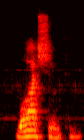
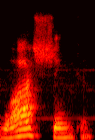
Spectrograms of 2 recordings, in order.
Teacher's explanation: stressed and then two unstressed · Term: dactil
